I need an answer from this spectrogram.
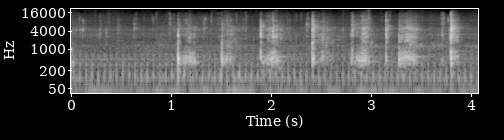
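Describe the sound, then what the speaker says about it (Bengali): Whole spices, dried red chillies, bay leaves, cardamom, cinnamon and cloves, hit leftover hot oil in a wok after potatoes were fried, giving a series of sharp crackling bursts and stirring scrapes at a quick, uneven rhythm over a low hiss. "ওই তেলের মধ্যে আমি ফোড়নে দিচ্ছি শুকনো লঙ্কা তেজপাতা এলাচ দারচিনি লবঙ্গ"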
